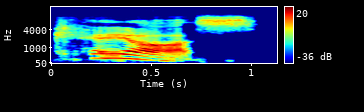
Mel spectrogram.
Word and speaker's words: chaos: comes from the anglo-saxons is the greek sound and it's in words like christmas and chaos so if your students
